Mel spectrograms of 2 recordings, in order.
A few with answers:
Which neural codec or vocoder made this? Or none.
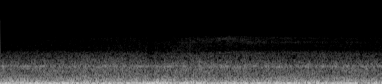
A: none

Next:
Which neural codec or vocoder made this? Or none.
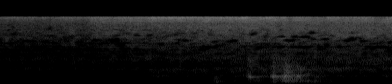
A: vocoder, WaveNeXt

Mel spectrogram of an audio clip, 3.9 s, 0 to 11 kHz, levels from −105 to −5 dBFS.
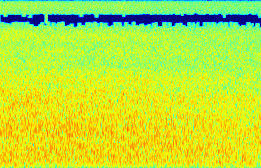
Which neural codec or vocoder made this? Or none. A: none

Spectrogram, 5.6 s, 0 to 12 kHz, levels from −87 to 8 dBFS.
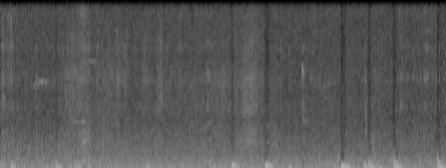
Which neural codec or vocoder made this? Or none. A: vocoder, BigVGAN v2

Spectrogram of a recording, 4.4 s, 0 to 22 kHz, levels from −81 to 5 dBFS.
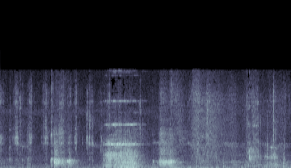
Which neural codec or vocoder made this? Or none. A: none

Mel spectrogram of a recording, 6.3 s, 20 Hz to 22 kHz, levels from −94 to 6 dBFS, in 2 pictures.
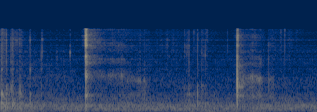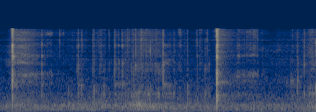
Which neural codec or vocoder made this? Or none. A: codec, DAC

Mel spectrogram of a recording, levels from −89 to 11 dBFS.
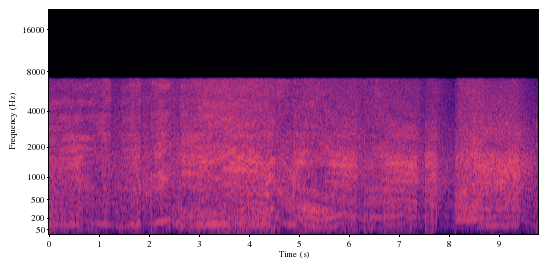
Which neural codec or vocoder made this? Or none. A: vocoder, Vocos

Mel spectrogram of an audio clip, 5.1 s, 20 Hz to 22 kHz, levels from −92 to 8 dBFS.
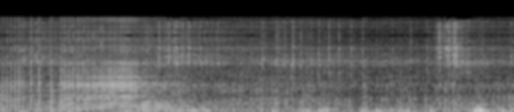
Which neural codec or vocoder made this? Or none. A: none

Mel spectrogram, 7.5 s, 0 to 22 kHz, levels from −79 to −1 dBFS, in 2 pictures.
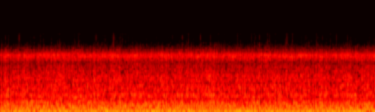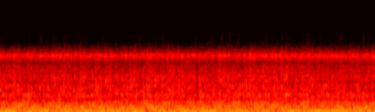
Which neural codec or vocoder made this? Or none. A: none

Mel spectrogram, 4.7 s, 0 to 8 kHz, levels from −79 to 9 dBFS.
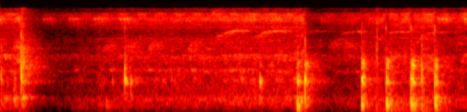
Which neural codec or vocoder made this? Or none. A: none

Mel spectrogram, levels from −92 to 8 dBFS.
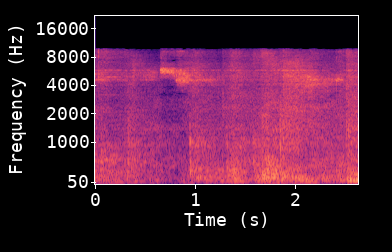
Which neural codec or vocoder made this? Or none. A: codec, DAC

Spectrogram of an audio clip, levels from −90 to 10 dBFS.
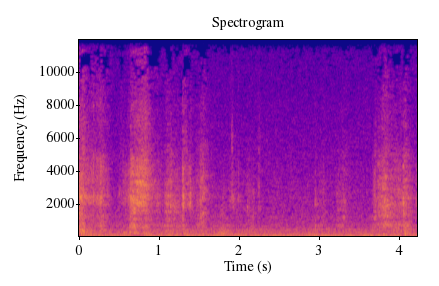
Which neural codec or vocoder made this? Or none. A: none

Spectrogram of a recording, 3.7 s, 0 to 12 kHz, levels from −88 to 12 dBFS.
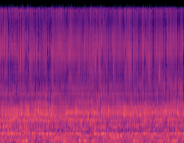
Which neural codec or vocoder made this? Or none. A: vocoder, BigVGAN v2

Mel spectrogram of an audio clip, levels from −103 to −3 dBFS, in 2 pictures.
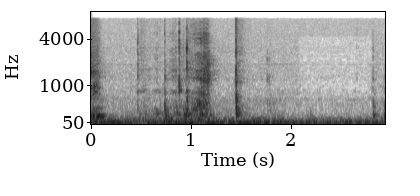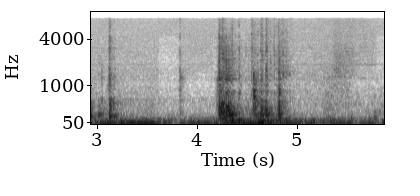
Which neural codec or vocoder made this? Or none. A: vocoder, BigVGAN v2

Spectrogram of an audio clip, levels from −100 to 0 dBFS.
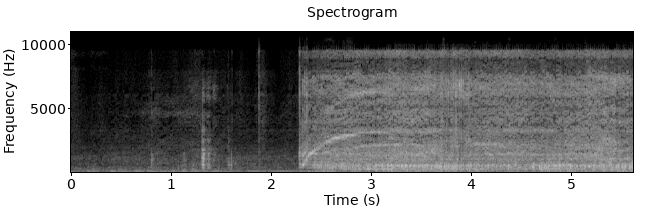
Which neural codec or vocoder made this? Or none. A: autoencoder, DAC-VAE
